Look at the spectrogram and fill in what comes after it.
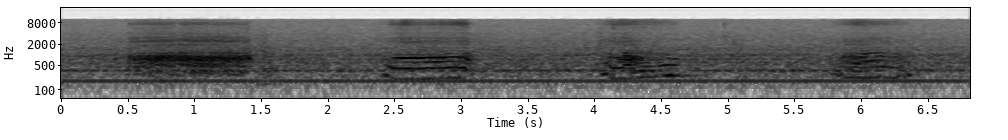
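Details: Honking snores from Cadbury, a rabbit asleep indoors: four drawn-out, nasal, wavering snorts about every one and a half seconds, each lasting roughly half a second to a second, over a steady background hum.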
